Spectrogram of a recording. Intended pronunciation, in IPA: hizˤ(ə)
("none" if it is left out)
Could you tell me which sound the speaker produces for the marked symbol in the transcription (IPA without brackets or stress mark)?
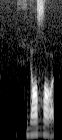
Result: ə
